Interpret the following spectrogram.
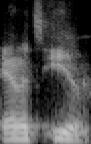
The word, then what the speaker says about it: Eretz Ir: Anyway, yes, Eretz Ir is the pronunciation. Is that correct? Eretz Ir, which means land and city.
